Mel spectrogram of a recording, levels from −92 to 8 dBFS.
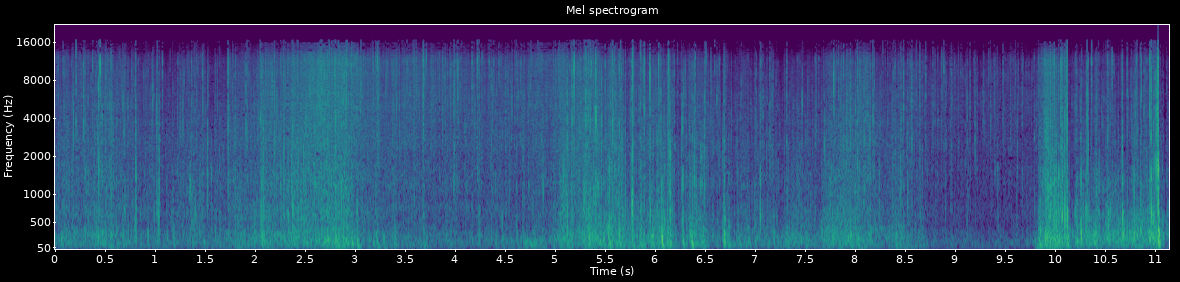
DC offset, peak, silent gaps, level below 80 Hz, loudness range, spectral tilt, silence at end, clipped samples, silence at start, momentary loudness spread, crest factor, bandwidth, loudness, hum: under 0.1%; 0 dBFS; none; -52 dBFS; 4 LU; -3 dB/octave; 0 s; under 0.1%; 0 s; 13 LU; 32 dB; 17 kHz; -31 LUFS; none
